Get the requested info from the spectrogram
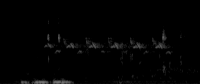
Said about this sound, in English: We have birds again. Second podcast in a row.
